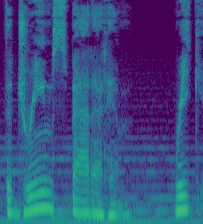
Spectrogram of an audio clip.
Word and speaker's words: Reek: Reek, it rhymes with freak.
